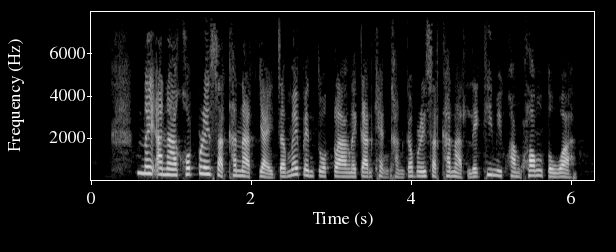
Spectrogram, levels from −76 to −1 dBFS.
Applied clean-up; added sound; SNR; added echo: none; none; none; none.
